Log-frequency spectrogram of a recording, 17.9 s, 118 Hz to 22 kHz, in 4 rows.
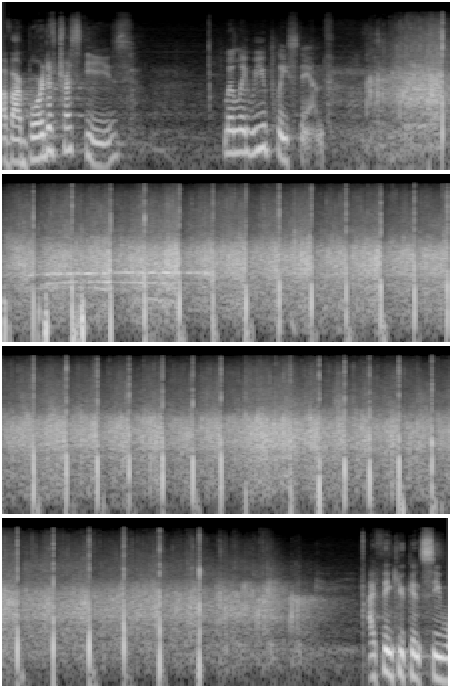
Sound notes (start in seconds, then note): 4.1 applause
